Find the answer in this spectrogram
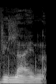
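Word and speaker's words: Villány: Wie schreibt man das, damit man das recherchieren kann? Es schreibt man Vilani. Ah, ähm, Vilani. Ähm, ja, mit Y am Ende und am Anfang mit V. Ansonsten, wie man es also, spricht, Vilani. Vilani. Und man spricht es Vilein aus.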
